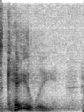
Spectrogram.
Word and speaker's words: Kayleigh: And in the song, the girl's name is Kaylee, and it's spelled K-A-Y-L-E-I-G-H.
